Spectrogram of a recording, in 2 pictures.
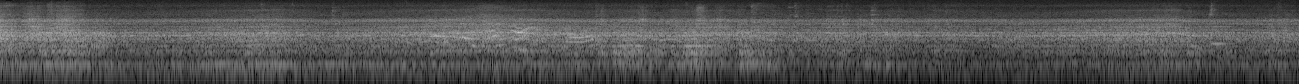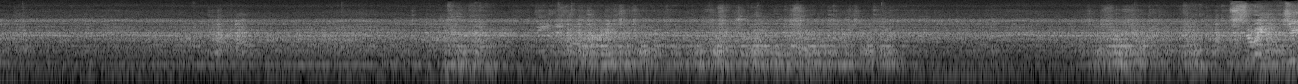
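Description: A heavy truck engine rumbles steadily as it drives.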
